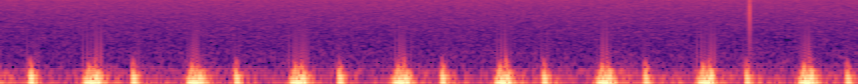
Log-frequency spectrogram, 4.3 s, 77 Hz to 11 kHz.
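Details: Heart recorded while sitting in 100-degree heat during a heatwave: steady, regular lub-dub heartbeat at about 118 beats a minute, a fast heartbeat.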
